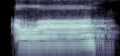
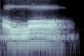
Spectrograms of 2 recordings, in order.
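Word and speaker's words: الله: Yang pertama adalah bahwasanya lamnya ini panjang. Kemudian haknya ini harus dijelaskan. Allah, dia ada haknya, bukan Allah. Sebagian orang bilang seperti itu.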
